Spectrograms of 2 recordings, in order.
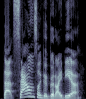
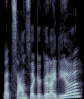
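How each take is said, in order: First: It is said in a confident, settled tone. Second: It is said in a tentative, unsure tone.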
